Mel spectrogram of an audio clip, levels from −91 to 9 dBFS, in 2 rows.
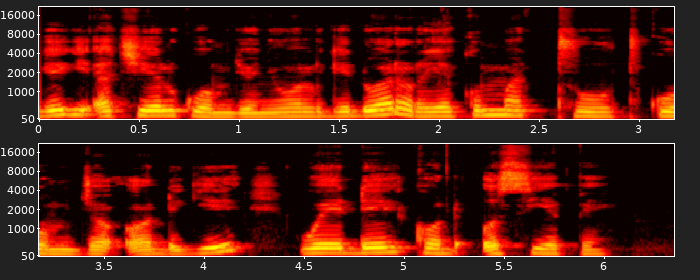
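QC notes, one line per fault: No faults heard in this clip.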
